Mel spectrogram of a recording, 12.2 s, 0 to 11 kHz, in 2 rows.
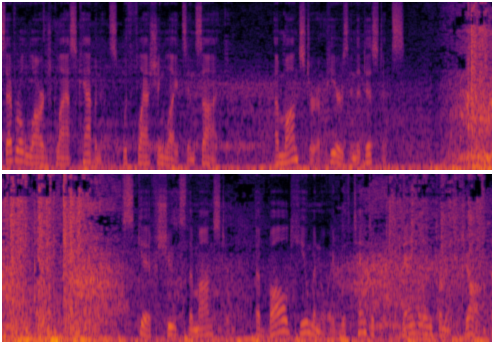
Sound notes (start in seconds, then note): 5.7 creature roars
